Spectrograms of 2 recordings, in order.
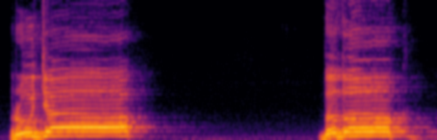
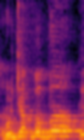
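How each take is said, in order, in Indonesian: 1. Ada jeda di antara kedua kata itu. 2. Kedua kata itu menyatu tanpa jeda.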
